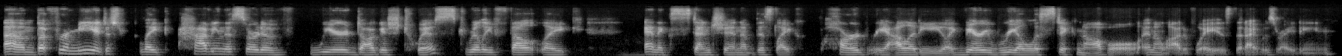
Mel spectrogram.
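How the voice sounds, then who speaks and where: A woman with a low voice discusses her work as a panel guest. Her delivery is casual and reflective, hedged as she thinks aloud. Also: measured pace.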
